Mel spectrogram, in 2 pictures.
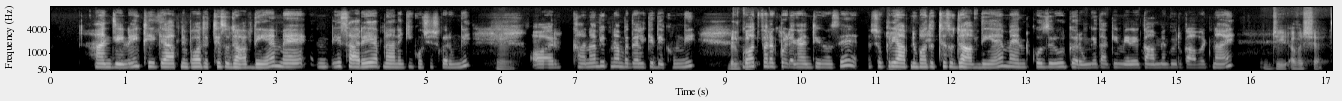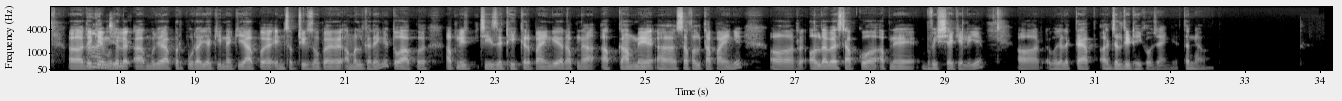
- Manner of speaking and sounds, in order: static; other noise; in English: "ऑल द बेस्ट"
- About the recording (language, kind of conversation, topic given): Hindi, advice, क्या थकान और ऊर्जा की कमी के कारण आपको रचनात्मक काम में रुकावट महसूस हो रही है?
